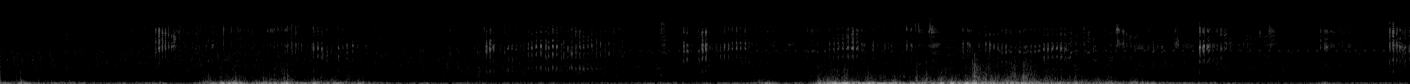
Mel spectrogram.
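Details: Raccoons squabbling in a tiff before a live Texas wildlife cam: two bursts of low rumbling, purr-like growls with scratchy higher scuffling noise, set against steady outdoor hiss.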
